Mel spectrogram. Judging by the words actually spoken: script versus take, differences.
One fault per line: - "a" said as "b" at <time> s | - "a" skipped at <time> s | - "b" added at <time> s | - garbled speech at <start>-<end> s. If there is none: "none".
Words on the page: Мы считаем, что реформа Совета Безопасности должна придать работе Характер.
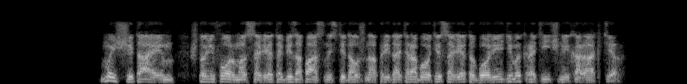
- "Совета более демократичный" added at 4.4 s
